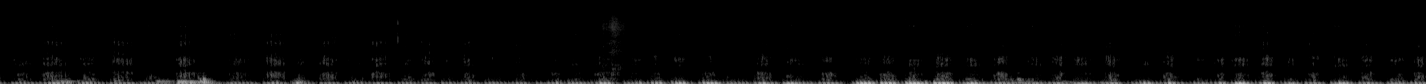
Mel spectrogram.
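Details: Domestic cat purring and breathing close up indoors on a bed, a steady low rumble pulsing in quick rhythmic bursts, with louder thuds and scratches as her claws knead into the bed.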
